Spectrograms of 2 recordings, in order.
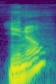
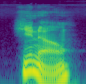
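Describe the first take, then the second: First: "You know" rising at the end; "You know" rising to check understanding; upward intonation. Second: "You know" with a falling end; "You know" falling, asking for agreement; downward intonation. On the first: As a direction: lift KNOW like a question. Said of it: "or like this". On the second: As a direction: let KNOW drop in "You know". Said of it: "if you say it like this". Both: Shown as a demonstration.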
